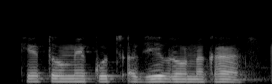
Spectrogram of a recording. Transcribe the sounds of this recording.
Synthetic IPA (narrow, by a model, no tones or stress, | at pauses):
ket̪omẽkʊt͡ʃʰəd͡ʒiːbɾonəkɦɛ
